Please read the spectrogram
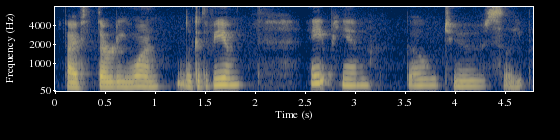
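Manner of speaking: ordinary delivery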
